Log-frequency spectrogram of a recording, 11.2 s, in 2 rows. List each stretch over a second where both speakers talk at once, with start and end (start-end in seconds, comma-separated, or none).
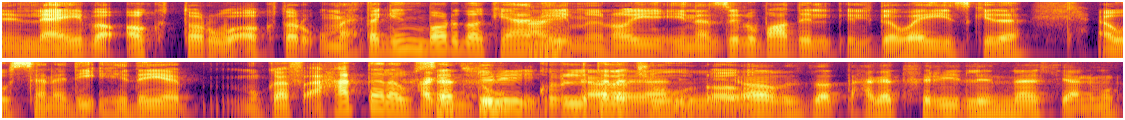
7.6-9.4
